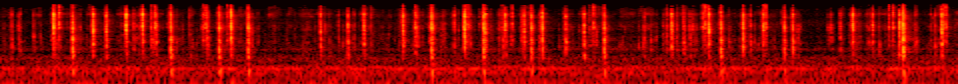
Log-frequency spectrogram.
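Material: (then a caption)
Plastic. Fingertips of both hands type fast, repeated taps on a full-size white plastic computer keyboard with hollow keys resting on a wooden desk. The result is a quick, uneven stream of sharp, bright plastic clicks that die away almost instantly, over a faint steady low hum.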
